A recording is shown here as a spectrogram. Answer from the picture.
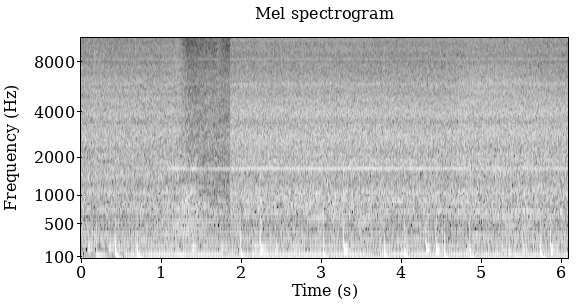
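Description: A cheap 2000-watt Dyson-lookalike hair dryer running and blowing steadily onto hair, with a faint thin whine setting in about a second in. Its rush is modest for its rating: it does not even sound like a 2000 watt hair dryer.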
